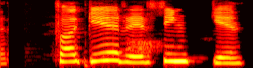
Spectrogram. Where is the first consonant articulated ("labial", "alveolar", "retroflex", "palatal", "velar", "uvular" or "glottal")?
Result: labial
